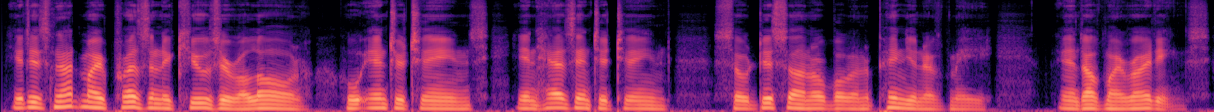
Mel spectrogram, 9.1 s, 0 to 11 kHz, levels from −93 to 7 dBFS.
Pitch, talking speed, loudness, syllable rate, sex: 120 Hz, 145 wpm, -17 LUFS, 5.0 syllables/s, male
